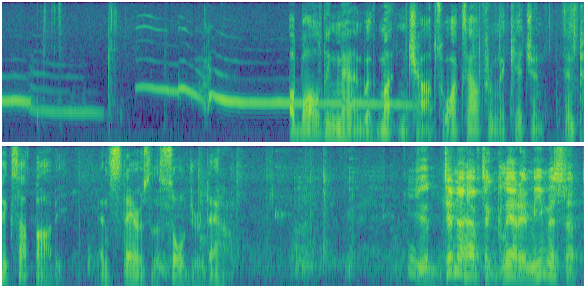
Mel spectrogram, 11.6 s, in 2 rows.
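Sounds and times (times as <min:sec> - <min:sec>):
dog howling in a restaurant: 0:00.0 - 0:04.3
speech: 0:02.9 - 0:08.3, 0:09.9 - 0:11.6.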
